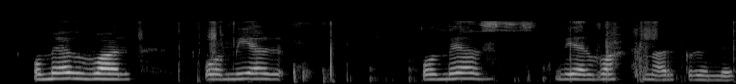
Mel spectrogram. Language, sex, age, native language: Icelandic, male, 7, Icelandic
